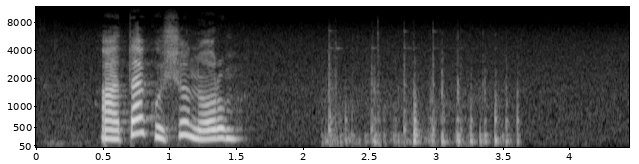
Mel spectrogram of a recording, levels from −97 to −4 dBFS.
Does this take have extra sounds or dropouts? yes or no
yes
